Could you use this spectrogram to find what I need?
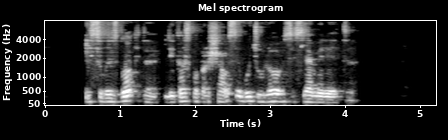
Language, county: Lithuanian, Kaunas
